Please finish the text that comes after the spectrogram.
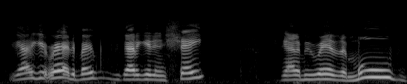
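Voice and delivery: usual speaking voice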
